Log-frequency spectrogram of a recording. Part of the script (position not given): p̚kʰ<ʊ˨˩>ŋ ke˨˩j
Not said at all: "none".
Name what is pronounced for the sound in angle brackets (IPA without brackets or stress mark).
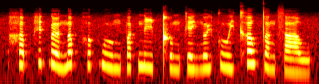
ʊ˨˩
